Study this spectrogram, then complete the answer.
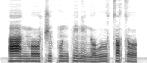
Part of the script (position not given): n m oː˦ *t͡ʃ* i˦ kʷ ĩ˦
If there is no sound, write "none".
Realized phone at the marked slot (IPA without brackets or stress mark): t͡ʃ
